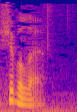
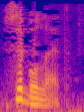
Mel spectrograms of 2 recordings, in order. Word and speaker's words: Shibboleth: And if he said no, then they would say to him, "Now say Shibboleth." But he could only say Sibboleth, for he could not pronounce it correctly.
